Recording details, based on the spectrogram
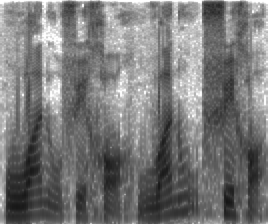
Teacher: وَنُفِخَ، وَنُفِخَ، لمع بالکل نہیں کریں گے، خا کو موٹا پڑھنا ہے، یہ خا کا سائن بنا ہوا ہے، خا ہے نون نہیں ہے، خا پڑھا جائے گا۔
